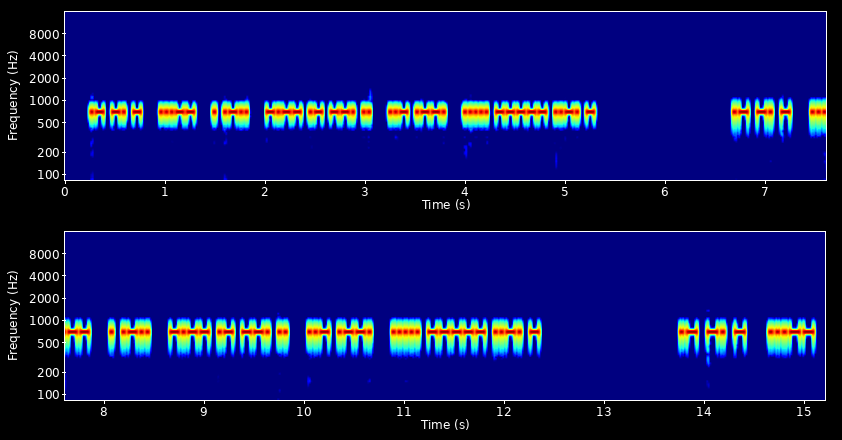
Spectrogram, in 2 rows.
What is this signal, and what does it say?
Morse code, heard as a keyed tone, about 40 wpm, 700 Hz. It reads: ANT 3 EL YAGI UP 50FT ANT 3 EL YAGI UP 50FT ANT 3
